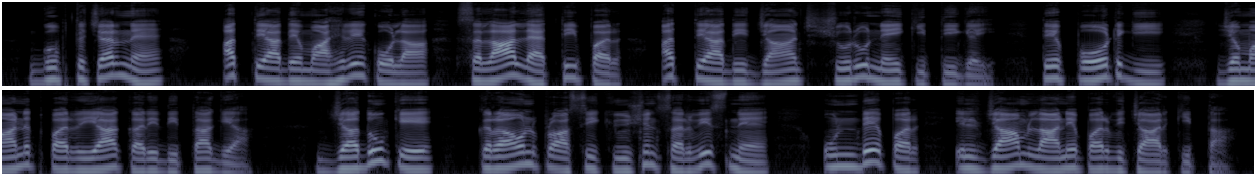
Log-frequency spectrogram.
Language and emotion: Dogri, neutral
